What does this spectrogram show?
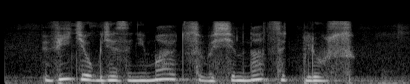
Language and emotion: Russian, neutral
